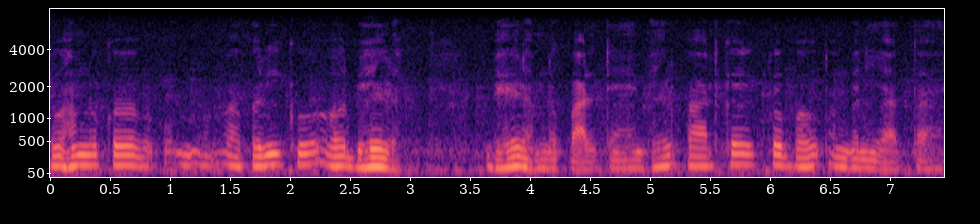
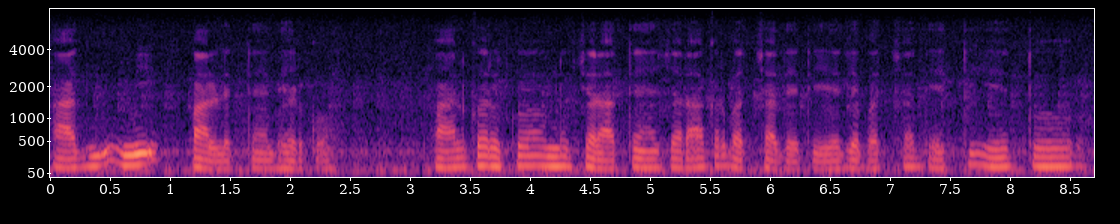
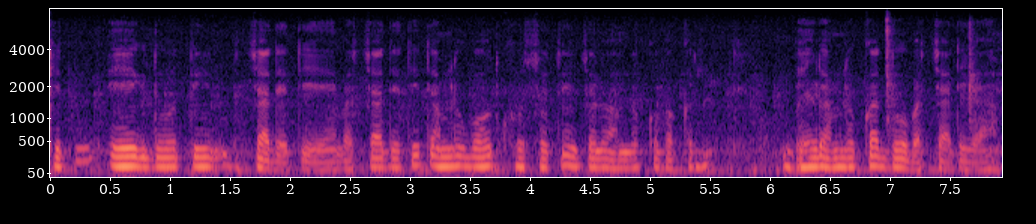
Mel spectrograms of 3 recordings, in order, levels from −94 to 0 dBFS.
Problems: none marked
